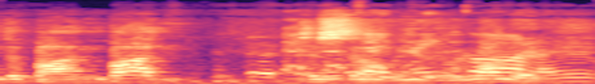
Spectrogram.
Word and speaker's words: Baden-Baden: It looks like it's Baden-Baden, but they pronounce it Baden-Baden.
